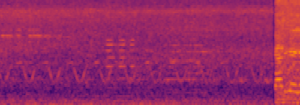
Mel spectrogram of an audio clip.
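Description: Faint siren quickly wailing up and down over a steady background rush. Near the end it cuts abruptly to louder audio with a voice and a low hum.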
